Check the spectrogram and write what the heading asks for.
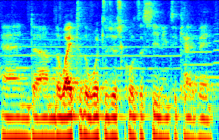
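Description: A man's voice: low-pitched, completely flat delivery, quick pace. A man, hosting a casual walkthrough of an empty old house and chuckling as he points things out. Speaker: house flipper and show host. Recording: echoey empty rooms, light music.

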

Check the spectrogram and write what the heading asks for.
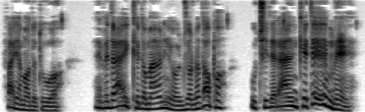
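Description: Brief: a man reading a hoarse, grim frontier husband, stubborn and harsh, gravelly. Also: fairly high pitch, very animated, moderate pace, warm tone, full character voice.

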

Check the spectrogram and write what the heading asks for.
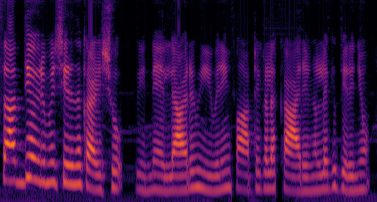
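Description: A woman narrating a romance audiobook in a steady storytelling manner. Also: fairly low pitch, quick pace, smooth, dry recording, faint music behind.

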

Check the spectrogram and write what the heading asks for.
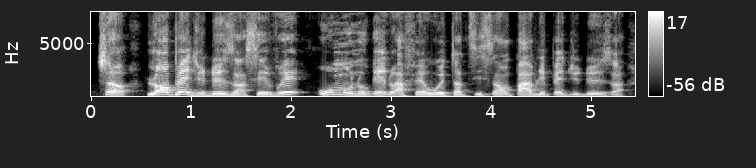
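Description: A man's voice: medium pitch, moderate pace, fairly bright tone. A man from Haiti with a Haitian accent, talking emphatically in a casual discussion and often repeating and restarting phrases.

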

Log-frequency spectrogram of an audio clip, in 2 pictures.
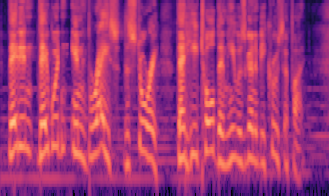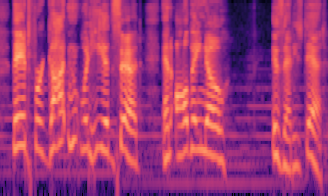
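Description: Over soft music, a man with a very high voice gives a sermon as a pastor. His delivery is conversational and full of rhetorical questions, at times swelling into loud declarations.

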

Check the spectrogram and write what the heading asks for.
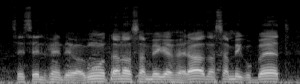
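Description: This vlogger races through his commentary at a livestock fair, speaking in a warm, medium-pitched voice with fairly even intonation. He's from Pernambuco, with a Northeastern Brazilian accent, filming outdoors on a handheld phone, chatting folksily, greeting viewers and repeating phrases.

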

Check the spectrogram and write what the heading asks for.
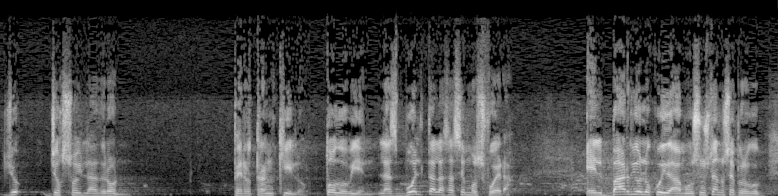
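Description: A man voicing a friendly adult male neighborhood thief who speaks calmly and reassuringly, recorded in a hall with long reverb. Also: on the high side, normal speed, slight background noise, pitched below the performer's own voice, close to an everyday voice.

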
